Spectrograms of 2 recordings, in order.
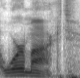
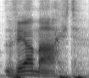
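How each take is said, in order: First: Wehrmacht as WUR-mokt, English W; hard R and W in Wehrmacht; mispronounced English W. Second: Wehrmacht as VEH-ah-mahkt, slowly; German V and R-less first syllable in Wehrmacht. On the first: Showing what it's not, Wehrmacht with an English W. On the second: Teacher giving the proper form, Wehrmacht slow with a V. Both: Shown as a demonstration. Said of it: "It's not Wehrmacht".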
